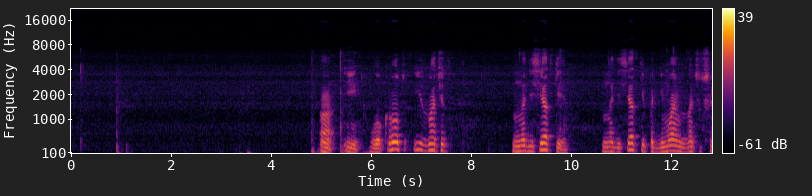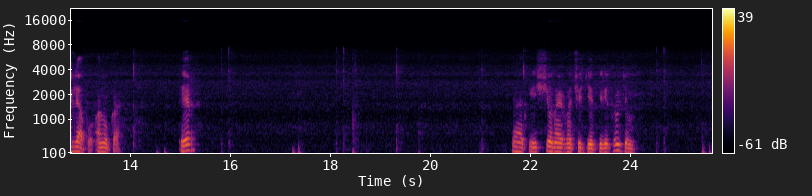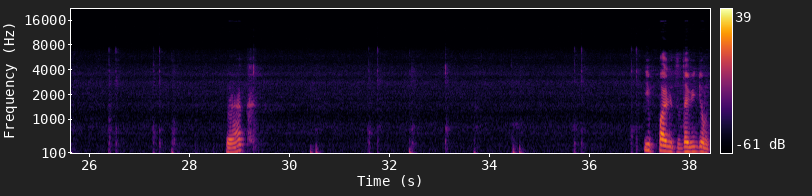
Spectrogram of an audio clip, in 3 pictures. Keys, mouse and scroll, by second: 0.8 KP_1, 4.8 a, 5.4 i, 7.9-9.9 drag, 11.9 click, 12.3-14.0 middle drag, 14.5 r, 17.2 g, 18.5 middle click, 21.1-21.9 scroll up 1, 21.9-23.0 middle drag, 23.0 r, 25.4 g, 27.3 click, 27.7-29.3 middle drag, 30.4 g, 32.6 middle click, 32.6-33.1 scroll up 1, 33.1 scroll down 1, 34.5 g, 36.8 click, 37.8 r.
